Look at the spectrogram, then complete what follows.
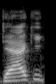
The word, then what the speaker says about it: Dacky: Wait, Dacky kind of rhymes with Jackie.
